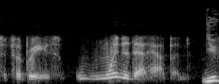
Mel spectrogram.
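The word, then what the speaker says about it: Febreze: e b r e e FES but they pronounce it fabreze when did that happen you got all this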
